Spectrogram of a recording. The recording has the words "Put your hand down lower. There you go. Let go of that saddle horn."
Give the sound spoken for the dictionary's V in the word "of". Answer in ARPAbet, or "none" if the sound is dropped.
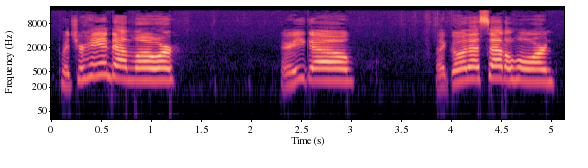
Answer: W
